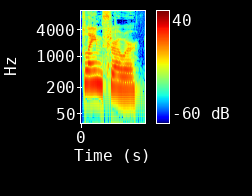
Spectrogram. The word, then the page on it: flamethrower: American English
